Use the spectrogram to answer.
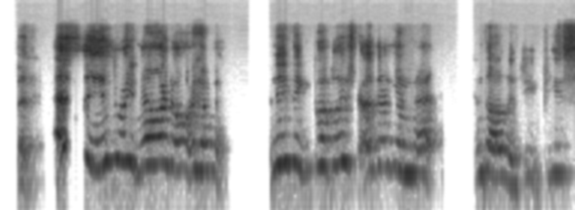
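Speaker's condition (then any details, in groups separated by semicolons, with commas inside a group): Cerebral palsy; wheelchair user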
